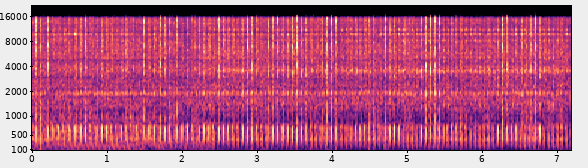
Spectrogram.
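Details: Poulan 71A chainsaw after carb work, replacing stiff old diaphragms, long sat unused: steady high-pitched two-stroke buzz holding an even note, no stumble or surge; runs clean, owner suspects slight intake leak from crank seals.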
